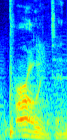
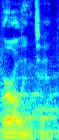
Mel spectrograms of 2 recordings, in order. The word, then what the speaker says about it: Burlington: You gotta say it like, you gotta scrunch up your face a little bit when you say it like, it's really Burlington, not Burlington. But yeah, I'm from here,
